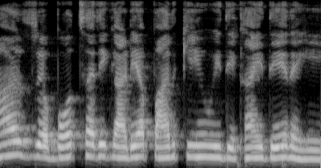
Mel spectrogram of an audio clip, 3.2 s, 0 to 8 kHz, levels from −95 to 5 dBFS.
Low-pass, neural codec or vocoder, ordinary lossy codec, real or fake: none; none; none; real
